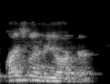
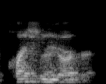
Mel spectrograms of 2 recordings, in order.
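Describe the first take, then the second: First: Higher, louder burst on the car's name; retold eager exclamation. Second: Said in the usual way. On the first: Teenage player announces his car choice to the team, eager exclamation. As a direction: blurt it out like a kid picking a prize.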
